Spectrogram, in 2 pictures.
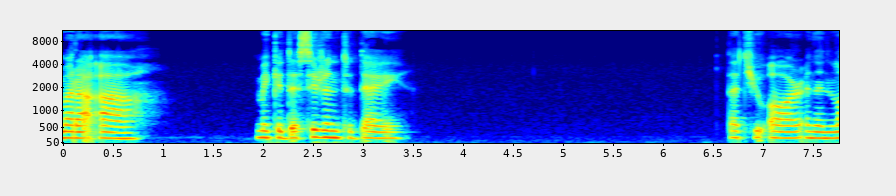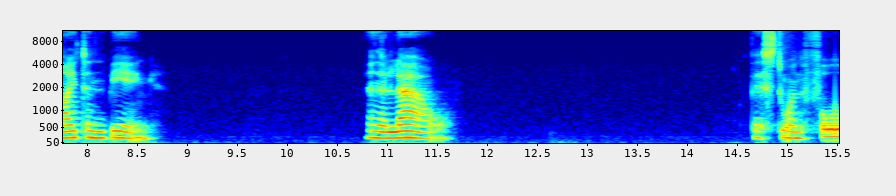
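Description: A young woman speaks calmly and slowly close to a microphone, with pauses.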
